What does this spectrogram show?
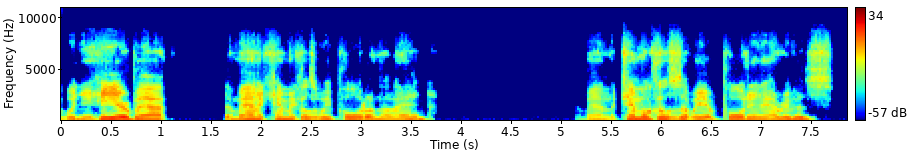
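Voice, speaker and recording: Older Australian male elder, mid-pitched, plain-spoken informal teaching, close and dry recording. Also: no echo. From New South Wales, Australia. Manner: plain-spoken, repeats phrases in simple lists.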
